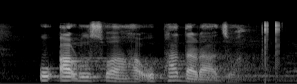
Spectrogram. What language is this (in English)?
Venda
